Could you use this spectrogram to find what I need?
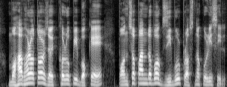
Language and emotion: Assamese, neutral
